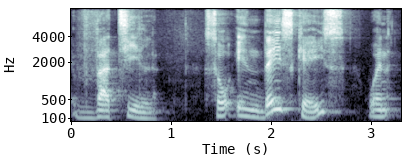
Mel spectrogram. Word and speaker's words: va-t-il: We don't say va-il, but we say va-t-il.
